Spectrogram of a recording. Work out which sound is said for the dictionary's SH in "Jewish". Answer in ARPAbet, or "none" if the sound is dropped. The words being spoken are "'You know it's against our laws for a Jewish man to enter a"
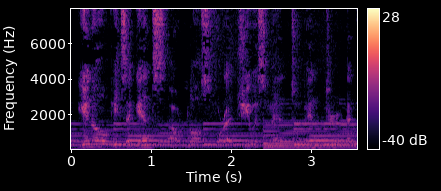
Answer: S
